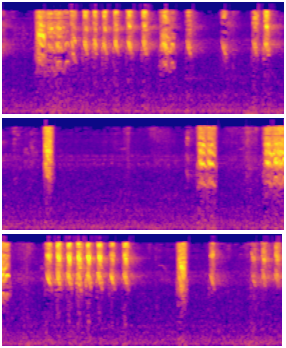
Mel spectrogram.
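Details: Female double-collared seedeater calling, used to stimulate males to sing: sharp, high chirps given singly and in quick bursts of three to five, with irregular pauses between, against a quiet background.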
